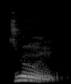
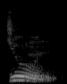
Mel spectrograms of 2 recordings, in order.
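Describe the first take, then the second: No difference in how they are said.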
